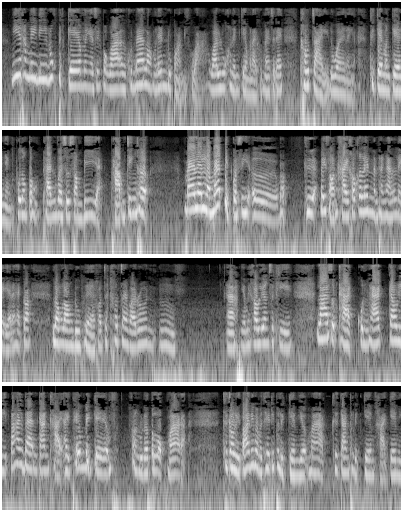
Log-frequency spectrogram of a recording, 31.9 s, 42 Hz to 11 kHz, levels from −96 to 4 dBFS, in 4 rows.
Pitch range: 195-245 Hz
